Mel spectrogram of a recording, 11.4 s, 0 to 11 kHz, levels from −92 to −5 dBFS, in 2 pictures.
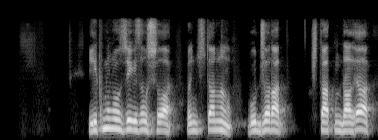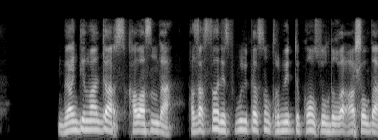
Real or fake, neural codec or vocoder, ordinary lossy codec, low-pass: fake; codec, 16 kHz, 1 kbps, FreqCodec, larger model; none; 7.2 kHz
